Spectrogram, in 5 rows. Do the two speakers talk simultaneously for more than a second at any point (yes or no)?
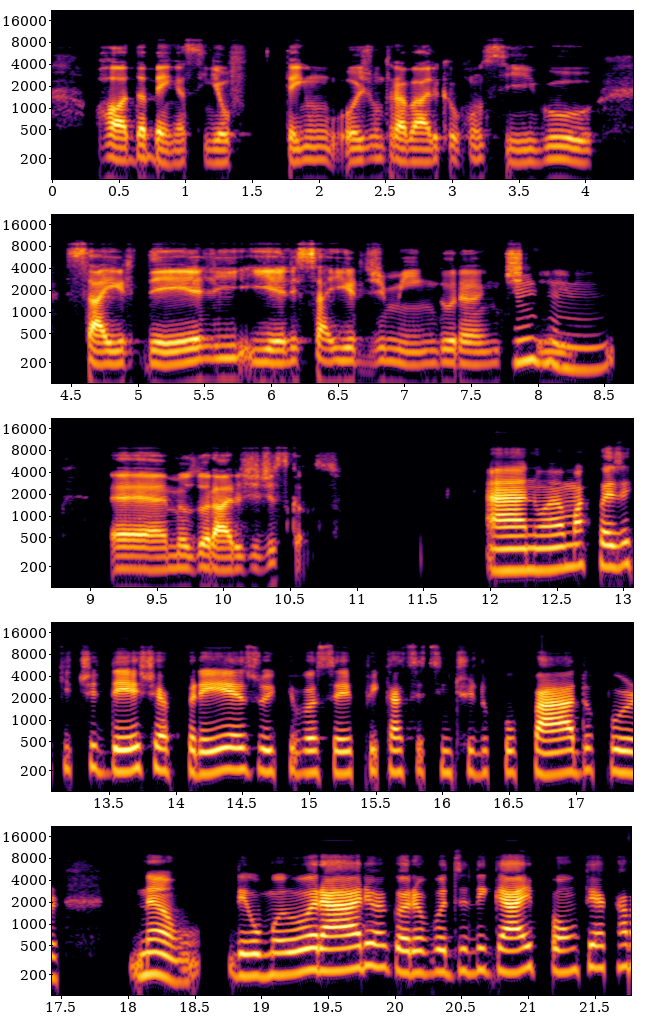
no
